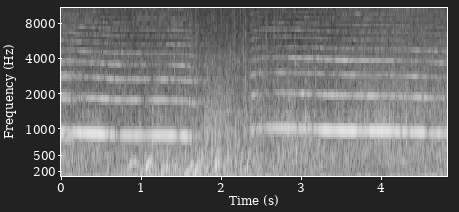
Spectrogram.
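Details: Humpback whales bubble-net feeding on herring in southeast Alaska in summer, a dozen working together; a long, steady, haunting tonal call with stacked harmonics holds through, with a slight rise halfway and rustling underneath.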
